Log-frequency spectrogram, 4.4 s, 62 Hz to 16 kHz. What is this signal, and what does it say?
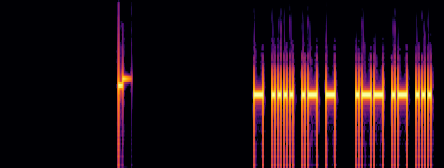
Morse code, heard as a keyed tone, about 40 wpm, 700 Hz. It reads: THAT WAS
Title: Sets of 2 Words 40wpm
